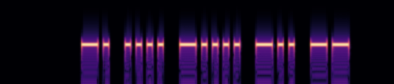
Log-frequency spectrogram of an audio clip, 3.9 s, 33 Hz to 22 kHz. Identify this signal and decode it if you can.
Morse code, heard as a keyed tone, about 26 wpm, 700 Hz. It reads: NH6DM
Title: Speed Racing - USA 2x2 Call Signs 22wpm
